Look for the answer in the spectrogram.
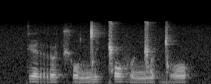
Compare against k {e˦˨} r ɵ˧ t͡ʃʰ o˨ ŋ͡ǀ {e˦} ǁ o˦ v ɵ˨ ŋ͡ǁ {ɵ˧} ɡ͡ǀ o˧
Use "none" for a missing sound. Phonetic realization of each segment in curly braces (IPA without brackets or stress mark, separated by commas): e˦, i˦, ɵ˧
